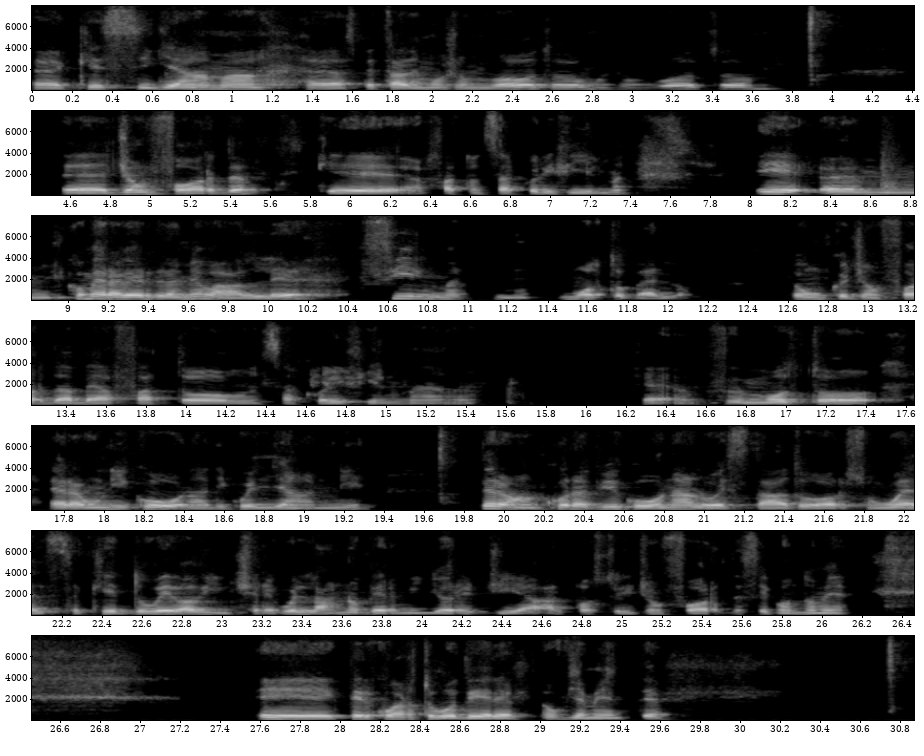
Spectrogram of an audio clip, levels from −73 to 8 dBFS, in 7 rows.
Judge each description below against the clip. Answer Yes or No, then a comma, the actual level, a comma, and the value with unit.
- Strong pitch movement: Yes, wide, 6.2 semitones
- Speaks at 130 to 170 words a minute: Yes, average, 145 wpm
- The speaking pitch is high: No, medium, 145 Hz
